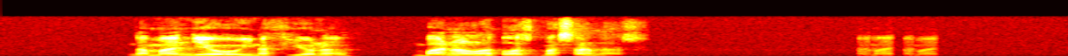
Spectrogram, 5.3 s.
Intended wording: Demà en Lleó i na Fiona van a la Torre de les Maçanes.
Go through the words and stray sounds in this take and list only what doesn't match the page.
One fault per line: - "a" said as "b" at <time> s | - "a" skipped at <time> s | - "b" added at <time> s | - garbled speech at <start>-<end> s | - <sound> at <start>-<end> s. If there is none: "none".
- "Torre" skipped at 2.5 s
- laugh at 4.3-4.7 s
